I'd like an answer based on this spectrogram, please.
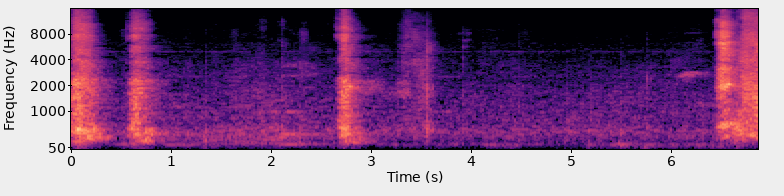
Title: girl have early stages of flu sneezing while about to take selfies (slow ver.)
